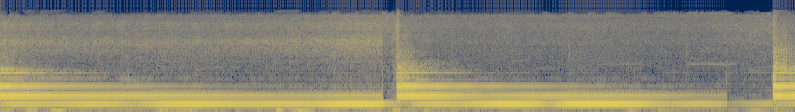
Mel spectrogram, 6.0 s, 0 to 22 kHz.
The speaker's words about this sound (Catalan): Campana de pau a Hiroshima. Com cada 6 d'agost ha començat el toc solemne a l'hora exacta en què els Estats Units van llançar sobre aquesta ciutat japonesa la primera bomba atòmica.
